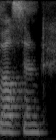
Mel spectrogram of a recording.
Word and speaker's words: Ellson: They put an I in there, which is very irritating.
